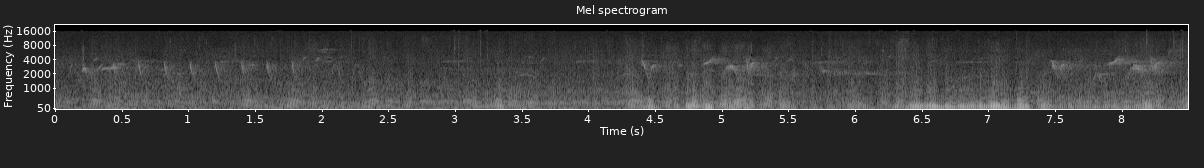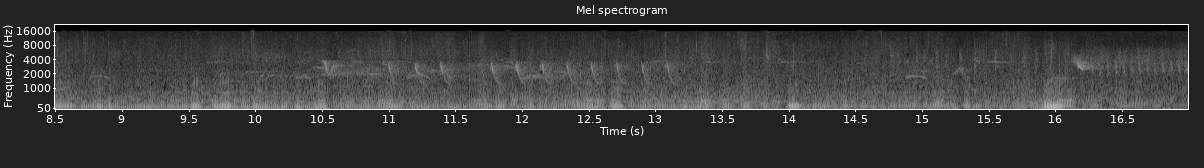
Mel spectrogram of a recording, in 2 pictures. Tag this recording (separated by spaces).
donana field-recording hawkmoth insects nature spring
